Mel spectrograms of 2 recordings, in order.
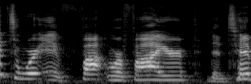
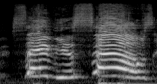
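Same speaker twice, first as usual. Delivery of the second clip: high, drawn-out loud cry; big comic shout of alarm, stretched out; mock panic shout; 11 semitones higher, 14 dB louder, much slower than usual. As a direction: yell it like a hammed-up hero fleeing. Acting teacher fleeing in panic.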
